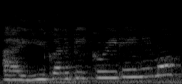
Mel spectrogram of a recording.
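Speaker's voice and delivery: small, soft, tiny little voice. Reading a story aloud, voicing the giant's question: little voice. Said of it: "said the giant in a little voice".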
